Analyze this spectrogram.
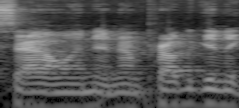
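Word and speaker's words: Samhain: event which is called Sam Hayne weekend now I know it's pronounced sin and I'm probably going to get a call from Glenn Danzig telling me this but we're calling it The Sam Han weekend and we're showing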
